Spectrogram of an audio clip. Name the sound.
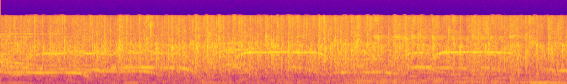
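audience applauding and cheering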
